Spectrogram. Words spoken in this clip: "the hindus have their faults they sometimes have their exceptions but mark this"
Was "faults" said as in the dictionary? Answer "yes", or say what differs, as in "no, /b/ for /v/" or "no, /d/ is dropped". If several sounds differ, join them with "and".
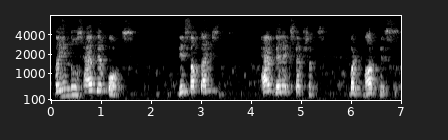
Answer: no, /l/ is dropped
